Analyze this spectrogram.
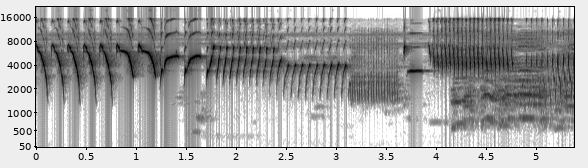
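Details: Canary singing as a lure for young canaries: loud downward-sweeping whistles repeated quickly, then a fast trill, a low buzzy rattle, and a continuous high rolling trill.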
